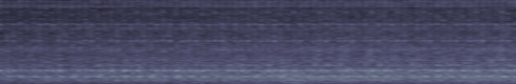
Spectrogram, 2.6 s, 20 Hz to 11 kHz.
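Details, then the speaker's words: New 2024 Toyota Land Cruiser hybrid, small turbo four, at idle: thin, busy metallic rattle and tapping over a light, even engine note; reviewer says dealers would call it normal, suspects worse on 87 octane; cause unconfirmed. "I hear it right now. I mean, it's like tapping. They would say it's normal, it's new."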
